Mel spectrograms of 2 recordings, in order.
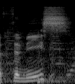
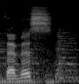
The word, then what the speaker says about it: Themis: of the goddess theme uh femice that's how you say it with themis she's commonly referred to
